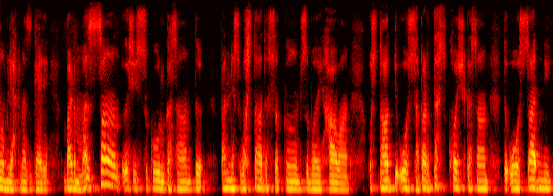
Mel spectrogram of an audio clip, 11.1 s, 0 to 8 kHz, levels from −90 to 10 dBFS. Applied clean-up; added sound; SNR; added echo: none; none; none; none.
